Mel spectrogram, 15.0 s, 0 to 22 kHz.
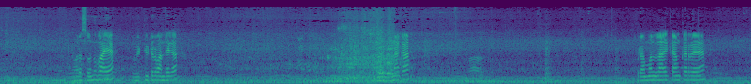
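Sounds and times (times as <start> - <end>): engine running: 0.0 - 15.0.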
